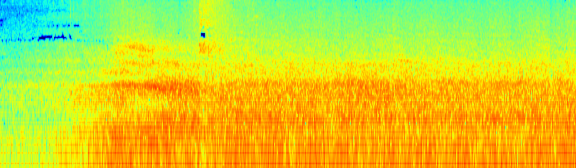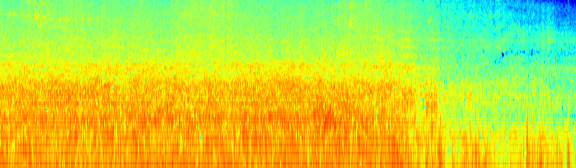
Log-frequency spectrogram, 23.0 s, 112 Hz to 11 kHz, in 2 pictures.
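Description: Superfast express train hauled by a WAP-4 electric locomotive passing at speed. The rolling noise swells over the first two seconds, holds loud as the long rake of coaches rushes by, then falls away about twenty seconds in.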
